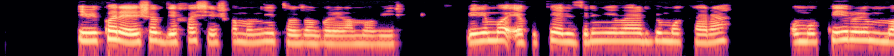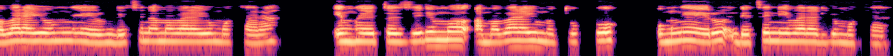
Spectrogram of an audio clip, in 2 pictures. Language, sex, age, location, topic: Kinyarwanda, female, 18-24, Kigali, health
